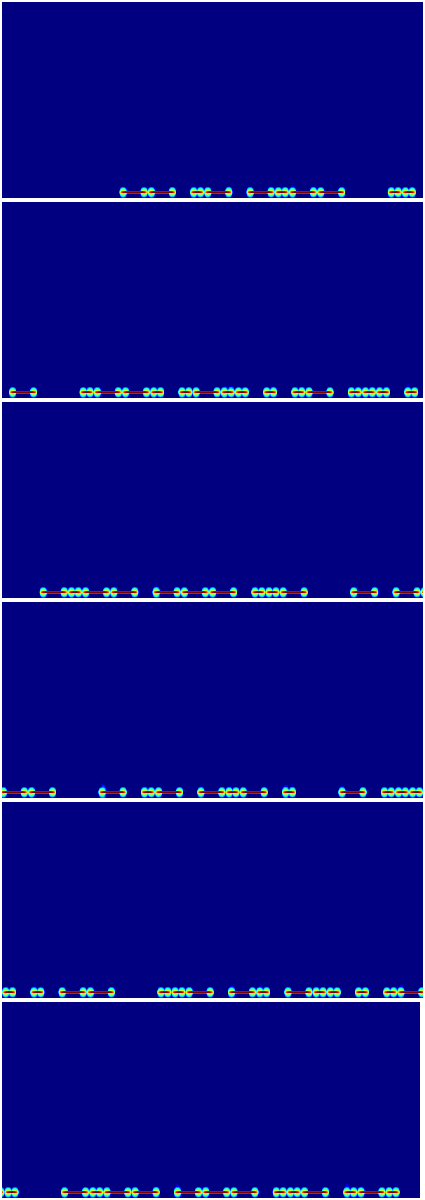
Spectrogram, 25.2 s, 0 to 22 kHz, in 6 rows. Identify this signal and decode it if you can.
Morse code, heard as a keyed tone, about 17 wpm, 700 Hz. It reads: MAY IT PLEASE YOU TO TAKE THEM UNDER YOUR
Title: Sentences from Top 1600 Words 17wpm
